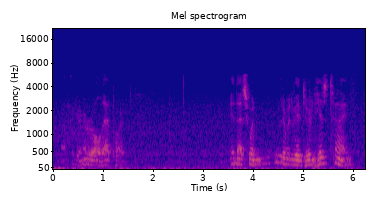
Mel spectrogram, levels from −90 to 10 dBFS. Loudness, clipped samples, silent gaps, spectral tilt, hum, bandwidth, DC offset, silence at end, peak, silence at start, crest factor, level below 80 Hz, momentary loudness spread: -46 LUFS; under 0.1%; none; -4.5 dB/octave; none; 5.8 kHz; under 0.1%; 0 s; -28 dBFS; 0 s; 20 dB; -70 dBFS; 23 LU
